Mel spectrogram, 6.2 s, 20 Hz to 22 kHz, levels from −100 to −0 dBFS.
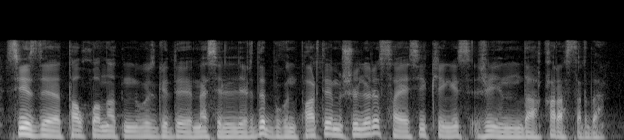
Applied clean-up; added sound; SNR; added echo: none; none; none; none.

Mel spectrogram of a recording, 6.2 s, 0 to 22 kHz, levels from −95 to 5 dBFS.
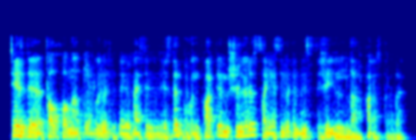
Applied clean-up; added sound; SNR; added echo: neural mask model DeepFilterNet 3.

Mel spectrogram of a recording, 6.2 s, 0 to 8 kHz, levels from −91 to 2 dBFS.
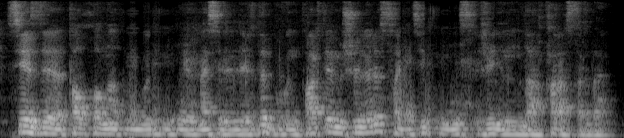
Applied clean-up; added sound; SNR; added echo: neural separator model SepFormer DNS4.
